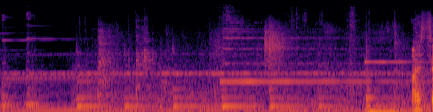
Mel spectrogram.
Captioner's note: dishes clank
